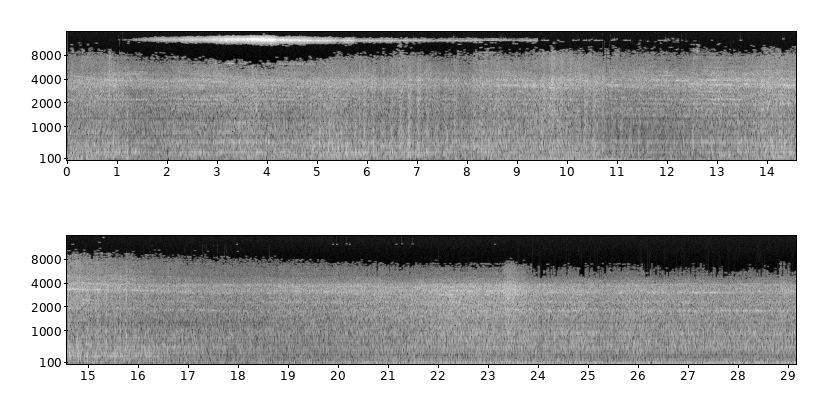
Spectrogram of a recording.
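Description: Freight train cars rolling past close by, a steady rumble of wheels with clickety-clack over the rail joints. A diesel locomotive's engine drone builds underneath in the last third as a second train approaches.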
